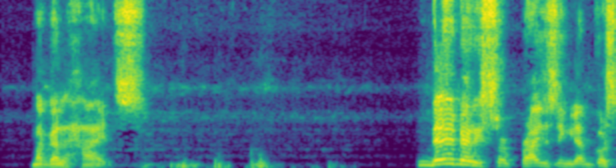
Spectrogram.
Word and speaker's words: Magalhães: Of course, Magalhães, as the Portuguese would pronounce it, but of course, to most of us would pronounce Magalhães.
